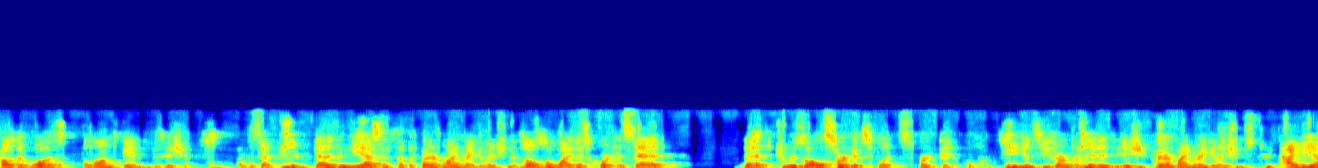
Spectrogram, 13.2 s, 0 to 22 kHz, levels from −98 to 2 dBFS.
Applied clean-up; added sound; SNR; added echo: neural mask model Resemble Enhance denoiser.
